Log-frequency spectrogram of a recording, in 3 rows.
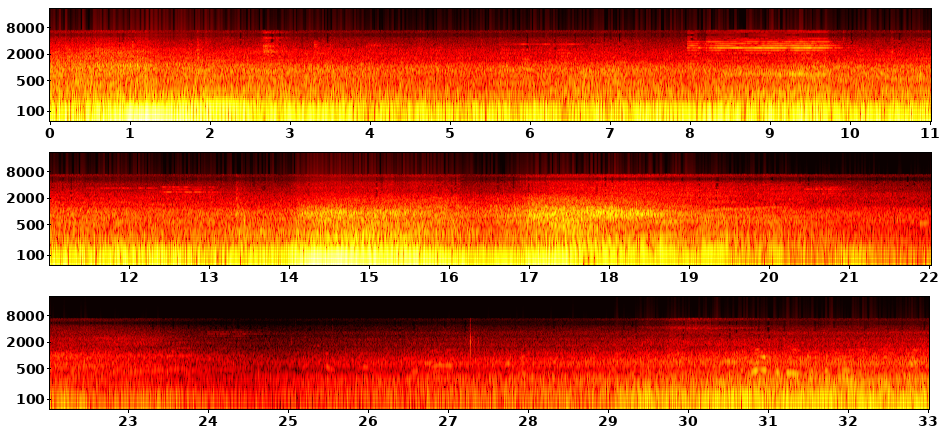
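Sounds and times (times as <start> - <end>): diesel bus engine revving: 0.0 - 5.3, 13.2 - 23.5
vehicle horn: 7.9 - 10.1, 11.6 - 13.2, 23.5 - 24.7.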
